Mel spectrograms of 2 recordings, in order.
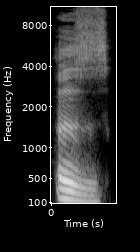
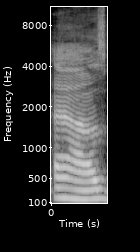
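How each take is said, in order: First: The vowel is reduced to a weak uh. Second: The vowel is a full, clear a sound. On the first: "in reduced form, as is written with the schwa" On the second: "So as becomes uz"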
